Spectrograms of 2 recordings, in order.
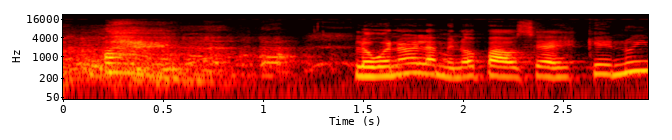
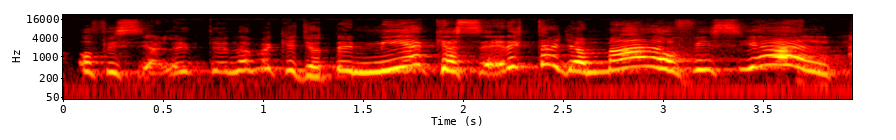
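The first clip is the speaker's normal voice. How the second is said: pleading driver; 5 semitones higher, 4 dB louder than usual. Acted. Pleading with officer.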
